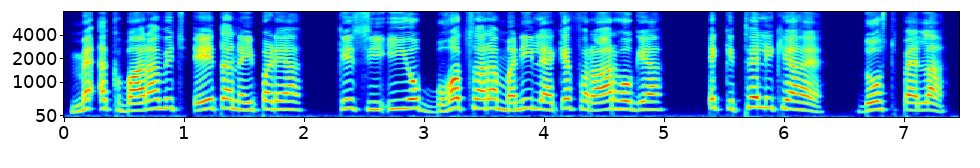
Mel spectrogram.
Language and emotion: Punjabi, surprised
